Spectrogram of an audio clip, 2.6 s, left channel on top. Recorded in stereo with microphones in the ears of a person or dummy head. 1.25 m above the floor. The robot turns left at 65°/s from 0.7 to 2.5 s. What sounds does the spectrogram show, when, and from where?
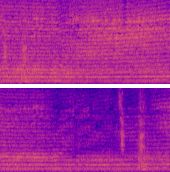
0.0 s a drone: 5° left (ahead or behind); by 2.6 s 15° left (ahead or behind)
